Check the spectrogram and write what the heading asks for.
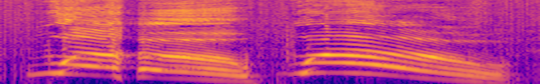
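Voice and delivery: very high, drawn-out mock protest; Bill impression. Imitating a fan whose team is accused of cheating, protesting. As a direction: whoop it up high in exaggerated objection. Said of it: "That was my Bill".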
